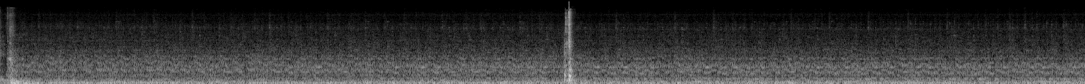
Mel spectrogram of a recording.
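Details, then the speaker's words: 1968 Chevy pickup, cold start on a snowy day with jumper cables: steady low starter grind, sounds like it wants to start but won't fire; fuel starvation, fixed by priming. "again kind of sounds like it wants to start hit her again but not getting nothing so far"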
